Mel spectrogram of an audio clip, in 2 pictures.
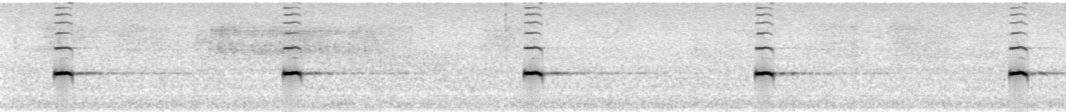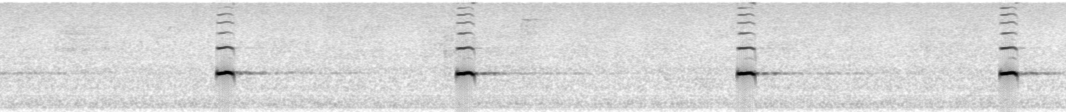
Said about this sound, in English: The northern pygmy owl can sometimes be heard during the day. Their song is monotonous, repeated, single toots.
